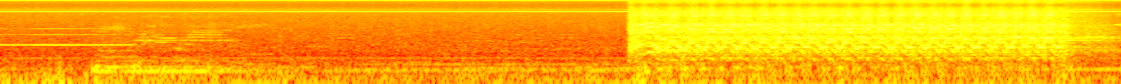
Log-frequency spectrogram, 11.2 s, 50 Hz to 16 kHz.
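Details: 2000 Ford 7.3 Powerstroke cold start at about 7–10°F in Wisconsin: about six seconds quiet, then catches at once into a steady loud diesel clatter, white smoke but no lope; normal cold start.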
